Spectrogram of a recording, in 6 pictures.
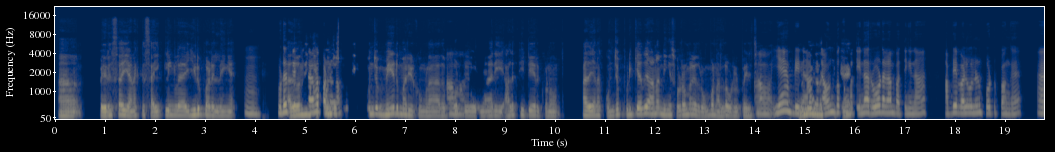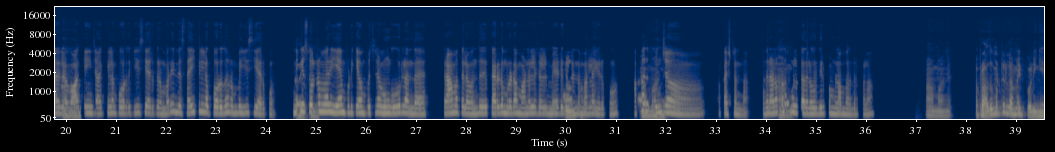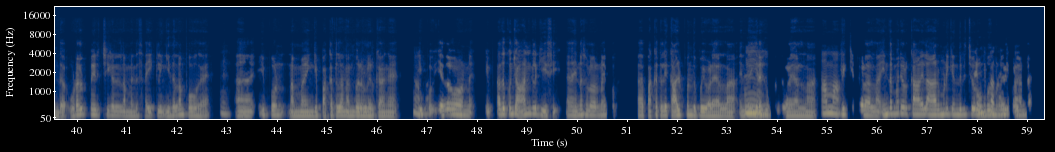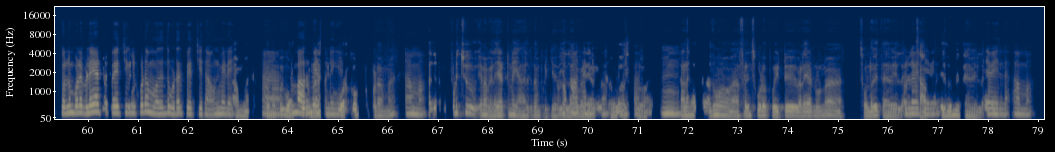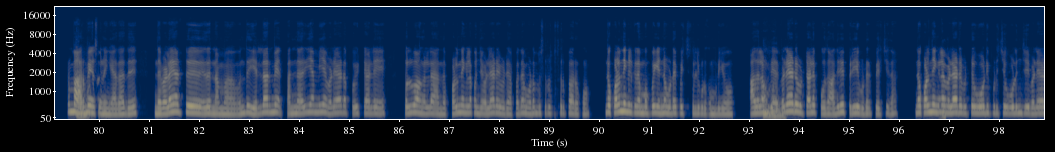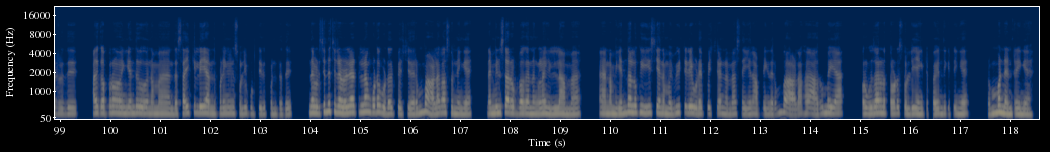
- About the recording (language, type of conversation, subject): Tamil, podcast, மின்சார உபகரணங்கள் இல்லாமல் குறைந்த நேரத்தில் செய்யக்கூடிய எளிய உடற்பயிற்சி யோசனைகள் என்ன?
- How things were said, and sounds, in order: other background noise; tsk; other noise; in English: "வாக்கிங், ஜாக்கிங்லாம்"; drawn out: "கொஞ்சம்"; tapping; in English: "ஒர்க் அவுட்"; in English: "ஒர்க்கவுட்ன்னு"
